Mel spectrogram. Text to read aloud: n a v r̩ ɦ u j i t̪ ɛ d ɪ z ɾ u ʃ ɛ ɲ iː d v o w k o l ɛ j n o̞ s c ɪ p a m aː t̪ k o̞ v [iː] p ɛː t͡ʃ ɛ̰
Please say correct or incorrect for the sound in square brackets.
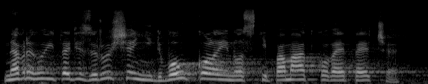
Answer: incorrect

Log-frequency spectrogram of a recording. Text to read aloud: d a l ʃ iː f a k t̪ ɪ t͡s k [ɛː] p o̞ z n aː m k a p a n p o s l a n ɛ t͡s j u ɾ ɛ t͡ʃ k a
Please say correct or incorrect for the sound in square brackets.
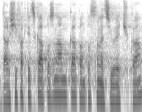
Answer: incorrect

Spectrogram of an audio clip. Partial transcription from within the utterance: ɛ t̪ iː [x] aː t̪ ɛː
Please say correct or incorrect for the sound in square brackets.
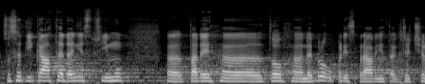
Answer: incorrect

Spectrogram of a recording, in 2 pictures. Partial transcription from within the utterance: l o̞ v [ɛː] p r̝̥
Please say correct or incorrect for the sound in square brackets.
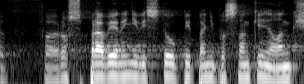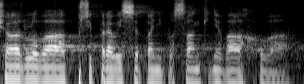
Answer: incorrect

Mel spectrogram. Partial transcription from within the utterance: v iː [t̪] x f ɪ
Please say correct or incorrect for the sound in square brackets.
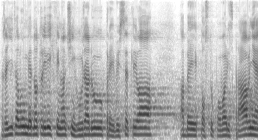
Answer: incorrect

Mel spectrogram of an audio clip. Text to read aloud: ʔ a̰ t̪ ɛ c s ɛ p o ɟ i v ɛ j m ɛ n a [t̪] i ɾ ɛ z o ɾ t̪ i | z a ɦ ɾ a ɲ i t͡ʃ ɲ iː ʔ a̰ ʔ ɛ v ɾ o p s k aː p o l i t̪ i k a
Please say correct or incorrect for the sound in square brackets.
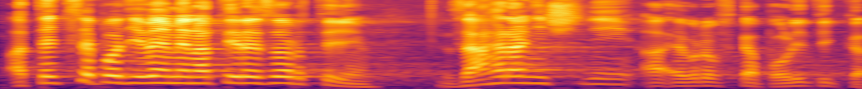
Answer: correct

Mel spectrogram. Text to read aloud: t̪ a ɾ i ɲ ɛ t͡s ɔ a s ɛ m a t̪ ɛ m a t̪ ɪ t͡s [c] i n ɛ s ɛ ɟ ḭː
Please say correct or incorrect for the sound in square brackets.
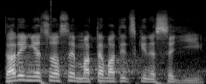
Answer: incorrect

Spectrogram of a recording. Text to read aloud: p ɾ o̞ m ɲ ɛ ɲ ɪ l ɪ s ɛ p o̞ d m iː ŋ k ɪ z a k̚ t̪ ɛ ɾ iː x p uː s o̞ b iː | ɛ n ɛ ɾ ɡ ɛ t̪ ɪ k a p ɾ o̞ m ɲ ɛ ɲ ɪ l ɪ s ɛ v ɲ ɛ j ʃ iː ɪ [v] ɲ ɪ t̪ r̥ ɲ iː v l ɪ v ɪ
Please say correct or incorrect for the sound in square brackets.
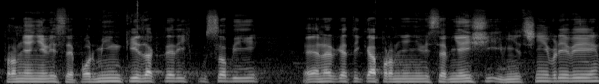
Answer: correct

